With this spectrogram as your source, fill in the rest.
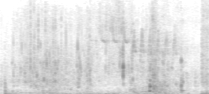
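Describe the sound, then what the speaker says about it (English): Canoe paddle strokes splash and gurgle across a backcountry lake in a steady, close wash of water sound, with faint wind and no talking. "Now we have a short paddle across this lake and another portage."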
